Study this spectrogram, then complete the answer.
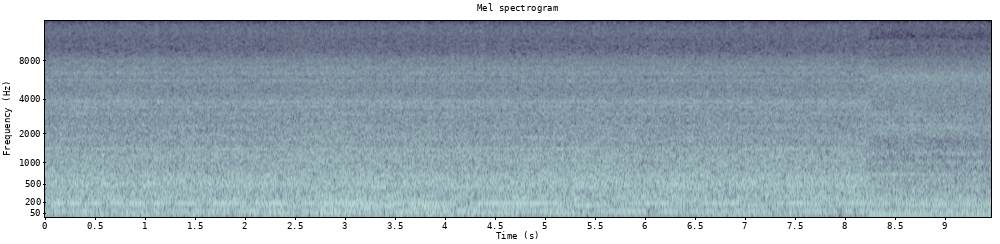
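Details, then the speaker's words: Mercedes-Benz S280 at idle after A/C repair (new refrigerant hose, drier, compressor oil), compressor previously noisy: steady fan rush and low hum, no knock or grind, vents about 5°C in 33–34°C afternoon heat; A/C running normally. "เย็นในรบคุณภูมิช่วงบ่ายนะที่เราเติมน้ำยาตอนนี้ก็3334องศาในรถเย็นได้5องศาทั้งซ้ายขวานะครับอ่าม.คมีเสียงการทำงานปกติทุกอย่างนะครับ"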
